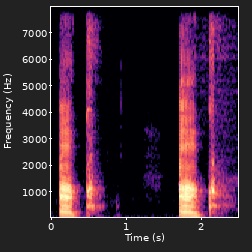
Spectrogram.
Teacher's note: At the end of a word, if you had a KW at the end, it would go ak, ak. We'd have this little puff of air at the end.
